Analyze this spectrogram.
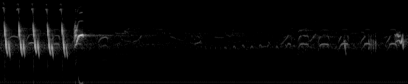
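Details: Five powerful rapid notes and a bright whistle from a nightingale, followed by near silence and a quieter string of delicate twittering notes rising again at the end.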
